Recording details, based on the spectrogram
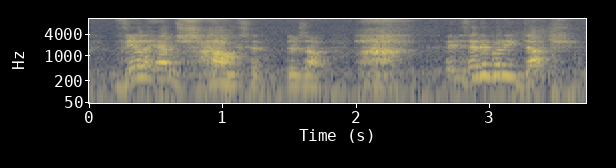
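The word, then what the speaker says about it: Willem: I am not Dutch, so I'm gonna say William Shoutton. If you're Dutch, it's Vham.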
